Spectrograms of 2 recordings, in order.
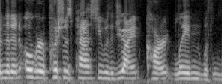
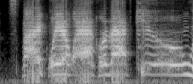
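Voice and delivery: high, drawn-out goblin call; called-out lighting cue; 9 semitones higher, 4 dB louder, much slower than usual. Acted. Goblin in the booth testing lighting cues, calling out. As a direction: sing out the cue, high and slow. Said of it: "calling out lighting cues".

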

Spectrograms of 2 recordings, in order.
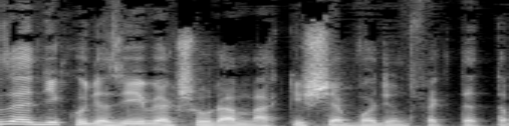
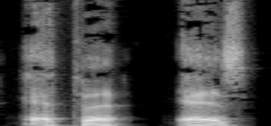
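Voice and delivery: questioning the price, a touch scoffing; bargaining buyer, mildly disbelieving; incredulous; 2 semitones higher, much slower than usual. Acted. Buyer scoffing at the asking price, mild disbelief.

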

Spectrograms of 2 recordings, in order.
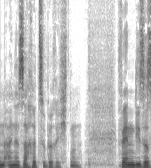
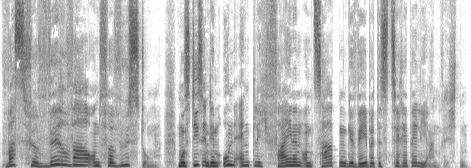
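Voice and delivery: besorgter Ausruf; 7 semitones higher than usual. A narrator's reading. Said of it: "rief mein Vater".

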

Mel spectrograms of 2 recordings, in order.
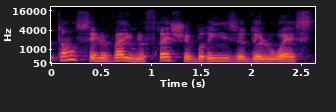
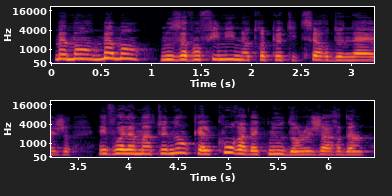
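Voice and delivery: put-on high, louder, silvery child voice; joyful children; 7 semitones higher, 4 dB louder than usual. A narrator's reading. Children calling mother about their snow sister, joyfully. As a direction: call happily for mother's attention. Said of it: "au son joyeux de leurs voix argentines".

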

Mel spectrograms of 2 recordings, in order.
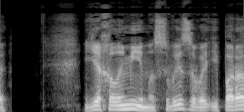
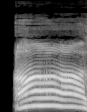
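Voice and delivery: piercing high, loud scream; terrible scream; 10 semitones higher, 7 dB louder than usual. A narrator's reading. Mad grandmother attacking her ex daughter-in-law, screaming. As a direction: let out a frightening howl. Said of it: "закричала ... страшным голосом".

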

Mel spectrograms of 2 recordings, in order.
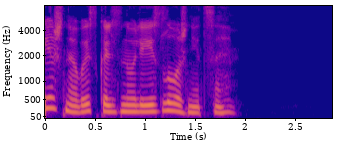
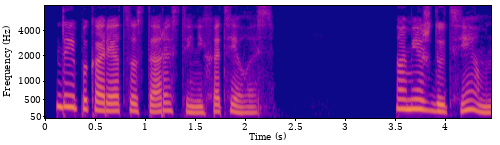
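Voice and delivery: plain reading voice

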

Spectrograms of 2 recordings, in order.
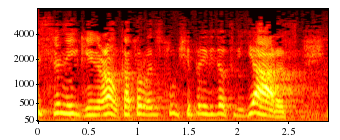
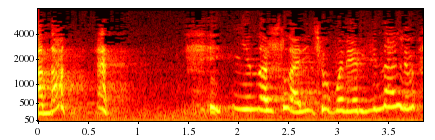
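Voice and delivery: ordinary talk, nothing marked

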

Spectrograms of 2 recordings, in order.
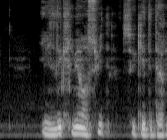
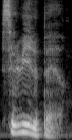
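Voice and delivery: louder, higher exclamation; sudden raised-voice accusation; accusing cry; 5 semitones higher, 6 dB louder, slower than usual. A narrator's reading. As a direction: call it out from the crowd. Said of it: "s'écria aussitôt une voix".

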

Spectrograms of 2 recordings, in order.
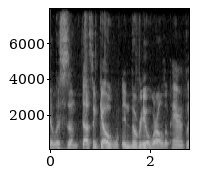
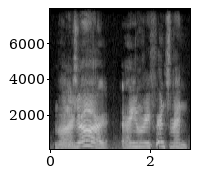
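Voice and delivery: high, loud fake French accent; drawn-out, badly faked French voice; mock French accent; 8 semitones higher, 5 dB louder, much slower than usual. Shown as a demonstration. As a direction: ham up a cartoon French accent. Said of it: "That's about as hard as it gets".

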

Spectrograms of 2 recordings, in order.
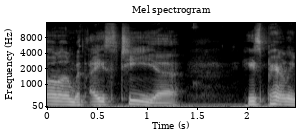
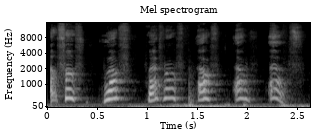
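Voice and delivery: very high yapping arfs; yappy chihuahua voice. Acted. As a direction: yap like a tiny dog. Small dog barking.

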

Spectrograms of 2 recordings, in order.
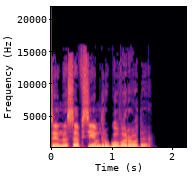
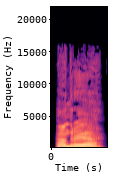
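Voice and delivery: sharp high cry of the name; 9 semitones higher than usual. A narrator's reading. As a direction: call out in sudden recognition. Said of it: "вскрикнул он".

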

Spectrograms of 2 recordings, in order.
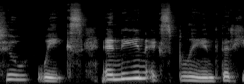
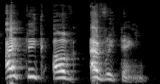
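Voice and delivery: much louder, higher indignant snap; snapping; 8 semitones higher, 16 dB louder than usual. Acted. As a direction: insist proudly, stung. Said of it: "Zazimos snapped".

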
